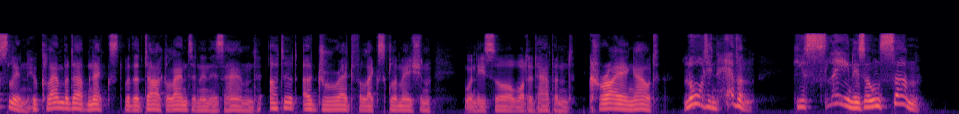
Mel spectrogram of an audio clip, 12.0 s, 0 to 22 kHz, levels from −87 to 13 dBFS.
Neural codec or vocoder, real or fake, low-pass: none; real; 7.2 kHz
